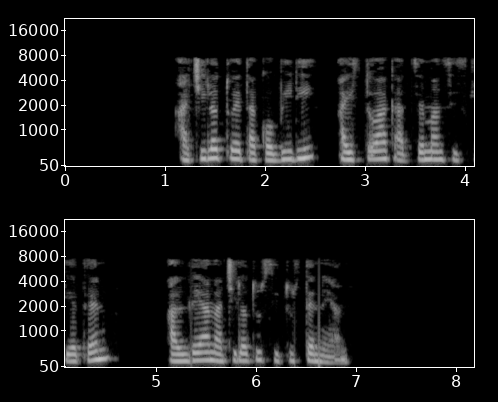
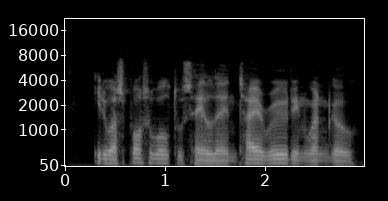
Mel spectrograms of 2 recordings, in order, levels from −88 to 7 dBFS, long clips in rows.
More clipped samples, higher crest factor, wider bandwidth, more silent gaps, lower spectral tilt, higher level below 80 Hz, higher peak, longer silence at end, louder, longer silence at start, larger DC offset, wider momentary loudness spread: neither; about the same, 18 dB vs 22 dB; about the same, 7.8 kHz vs 7.6 kHz; first, 2.57-2.71 s, 4.64-5.10 s vs none; about the same, -4.5 dB/octave vs -5 dB/octave; about the same, -68 dBFS vs -68 dBFS; first, -10 dBFS vs -16 dBFS; first, 1.25 s vs 0.1 s; first, -27 LUFS vs -37 LUFS; first, 1.1 s vs 0.3 s; neither; first, 9 LU vs 6 LU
